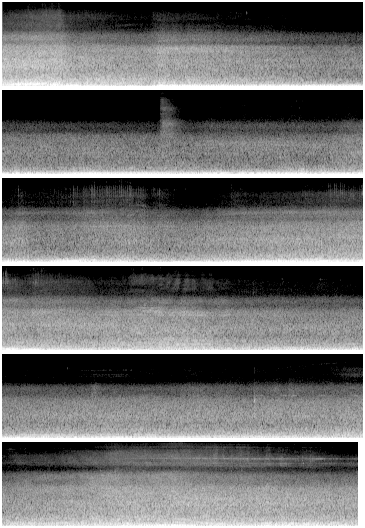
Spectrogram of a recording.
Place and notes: Cuihua Rd., Zuoying Dist. - Traffic Sound
The main road, Traffic Sound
